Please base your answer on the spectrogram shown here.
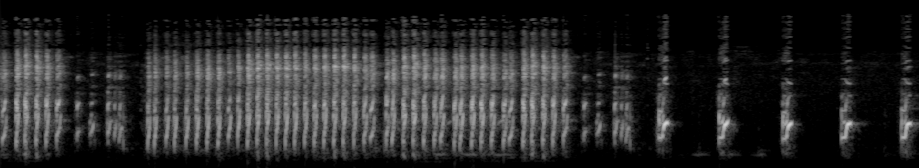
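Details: Ruak-ruak lure sound for attracting white-breasted waterhens: a long rattling run of rapid, tightly packed harsh pulses lasting several seconds, breaking into evenly spaced single croaks at the end.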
